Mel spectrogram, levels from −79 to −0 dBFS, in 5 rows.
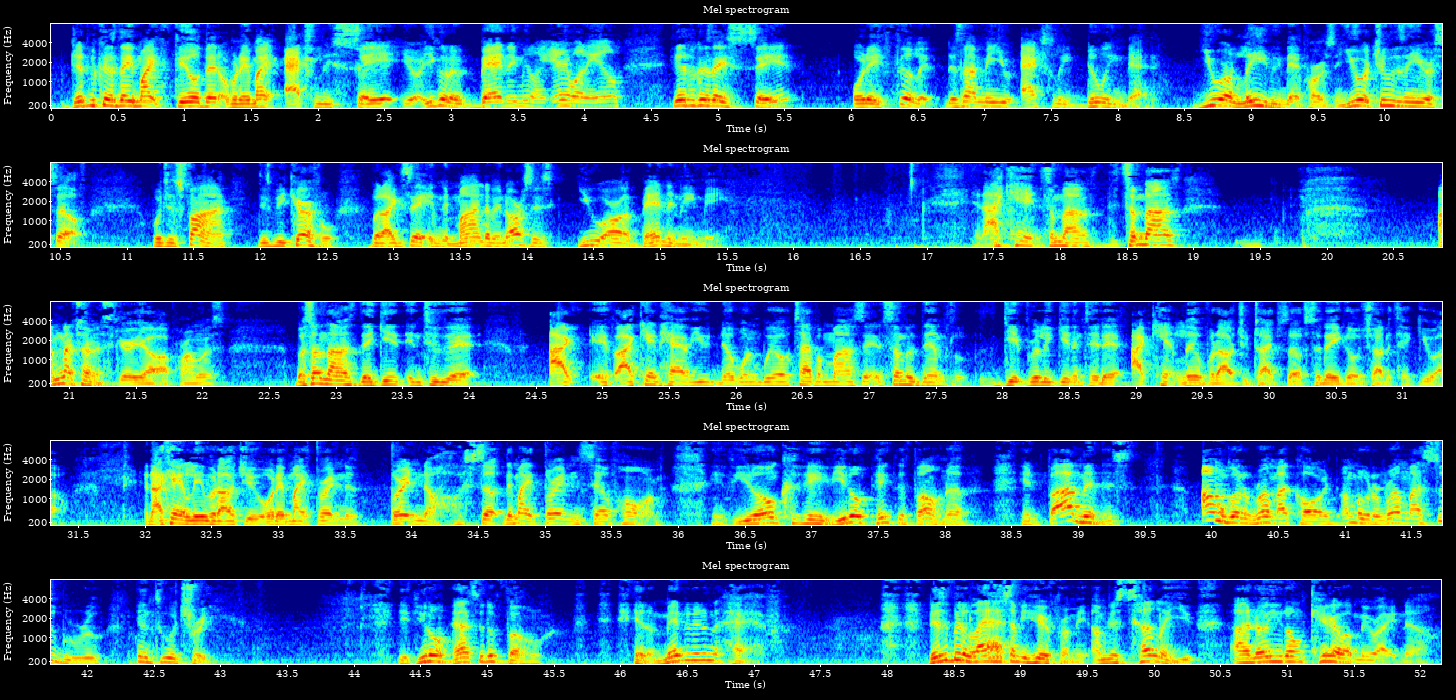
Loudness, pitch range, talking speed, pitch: -18 LUFS, 110-155 Hz, 230 wpm, 130 Hz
